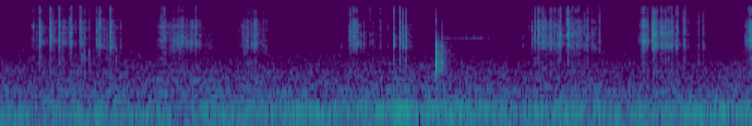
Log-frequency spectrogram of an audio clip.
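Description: A thin, solid white-grey slate pencil, held in fingers with long yellow-painted nails, is scraped along its length with a utility knife blade, with dust falling onto a white plate. Bursts of bright, gritty scraping come in repeated strokes, separated by short quiet gaps over a faint low hum.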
